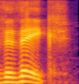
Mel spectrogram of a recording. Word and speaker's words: Vivek: name is the fake it rhymes with cake watch out for my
